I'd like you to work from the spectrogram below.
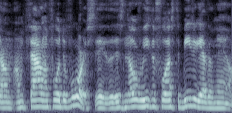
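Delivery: normal talking voice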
